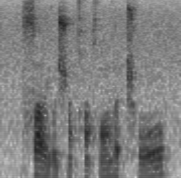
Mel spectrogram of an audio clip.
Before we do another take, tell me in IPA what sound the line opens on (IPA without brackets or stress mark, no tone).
sˤ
